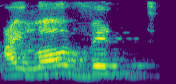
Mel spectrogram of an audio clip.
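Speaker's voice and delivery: I loved, ending on a clear D sound; "loved" said with an added d at the end; I loved with final D. Shown as a demonstration. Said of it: "ó o Dzinho no final".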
